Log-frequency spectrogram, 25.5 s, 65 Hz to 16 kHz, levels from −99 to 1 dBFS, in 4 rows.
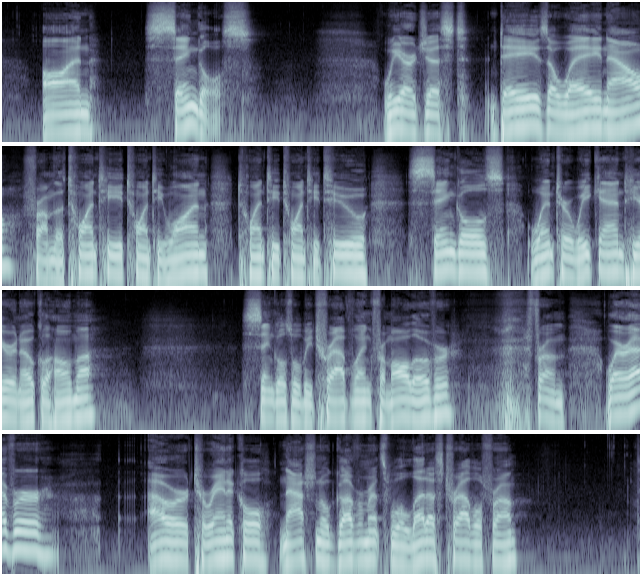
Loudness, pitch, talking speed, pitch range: -19 LUFS, 110 Hz, 85 wpm, 100-115 Hz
